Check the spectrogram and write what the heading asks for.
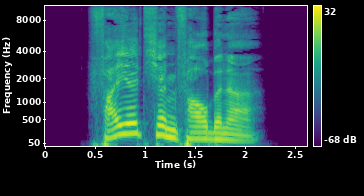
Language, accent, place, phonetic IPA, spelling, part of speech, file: German, Germany, Berlin, [ˈfaɪ̯lçənˌfaʁbənɐ], veilchenfarbener, adjective, De-veilchenfarbener.ogg
- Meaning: inflection of veilchenfarben: 1. strong/mixed nominative masculine singular 2. strong genitive/dative feminine singular 3. strong genitive plural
